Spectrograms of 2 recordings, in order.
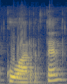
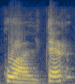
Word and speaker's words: cuartel: Hay que decirle a Miguel Díaz-Canel, señoras y señores, que cuartel se pronuncia cuartel con L final y no cualter, como insiste en hacernos creer que se dice.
